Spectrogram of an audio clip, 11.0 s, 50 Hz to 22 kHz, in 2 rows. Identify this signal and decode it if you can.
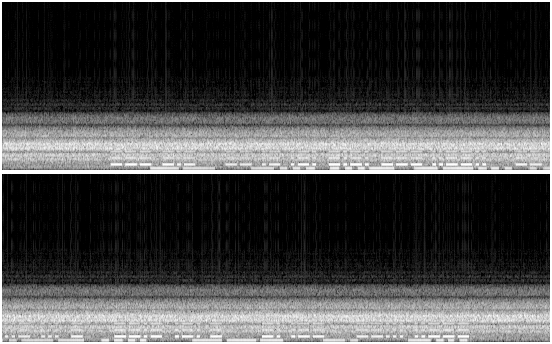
Morse code, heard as two keyed tones, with radio static and room echo. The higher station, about 35 wpm, 840 Hz: OK MARCO? MUST QRT NW 72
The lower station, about 19 wpm, 360 Hz: M BV73H O N B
